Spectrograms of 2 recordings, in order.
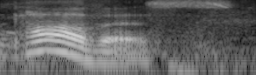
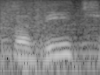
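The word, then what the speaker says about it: Pavise: I've heard so many different ways of pronouncing this item. Just like what you say, you're wrong, most likely. I mean, it's all of them are good. Like I know Pavice is popular as well.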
